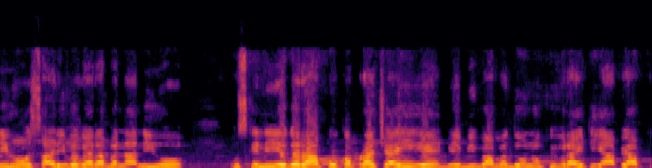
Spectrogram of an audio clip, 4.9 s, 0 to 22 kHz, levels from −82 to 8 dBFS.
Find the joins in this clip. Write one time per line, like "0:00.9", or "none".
0:03.4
